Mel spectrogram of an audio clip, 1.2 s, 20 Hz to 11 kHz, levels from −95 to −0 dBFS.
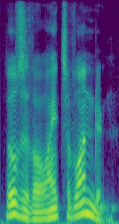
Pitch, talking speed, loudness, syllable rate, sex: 125 Hz, 300 wpm, -15 LUFS, 7.8 syllables/s, male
